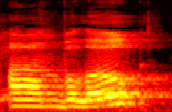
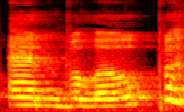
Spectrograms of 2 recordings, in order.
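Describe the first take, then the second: First: "envelope" said with an ah first vowel, "ahn-velope"; ahn-velope pronunciation. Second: "envelope" said with a short e, "en-velope", ending in a laugh; short eh first sound in "envelope"; en-velope pronunciation. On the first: Teacher contrasting regional ways to say envelope, ahn sound. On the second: Teacher switching to the eh way of saying envelope, laughing. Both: Shown as a demonstration. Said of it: "some people say envelope".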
